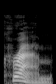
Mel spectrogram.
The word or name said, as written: cram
